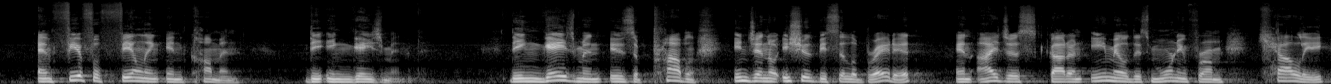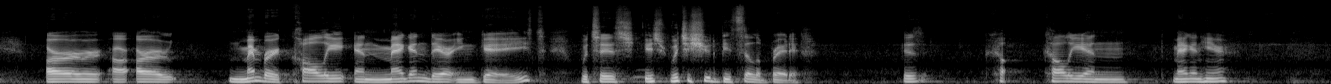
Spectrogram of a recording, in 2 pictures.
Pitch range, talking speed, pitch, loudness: 120-140 Hz, 110 wpm, 125 Hz, -20 LUFS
